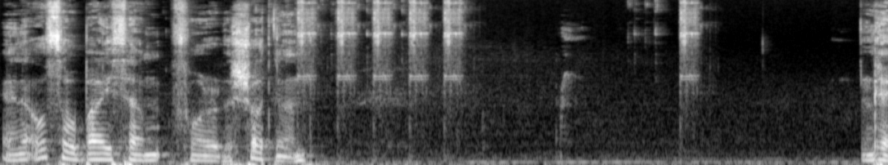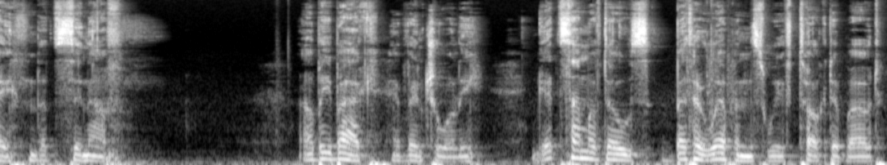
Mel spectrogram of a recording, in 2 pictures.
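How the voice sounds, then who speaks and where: Guy doing a cruel haughty vampire for a game, slow n halting, dark raspy voice. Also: mid-range voice. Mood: musing. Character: arrogant, cruel, brooding male vampire. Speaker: role-playing game streamer. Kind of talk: in-character game playthrough monologue.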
